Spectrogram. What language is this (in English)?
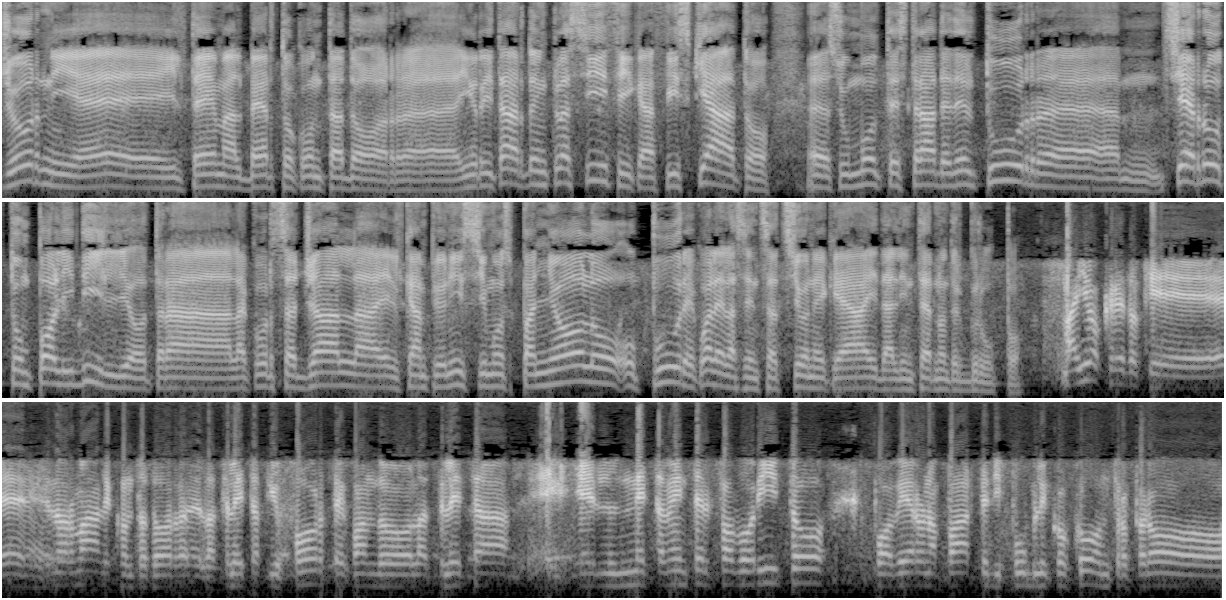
Italian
